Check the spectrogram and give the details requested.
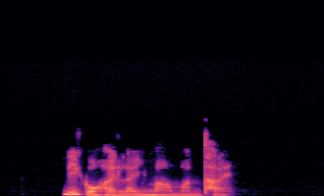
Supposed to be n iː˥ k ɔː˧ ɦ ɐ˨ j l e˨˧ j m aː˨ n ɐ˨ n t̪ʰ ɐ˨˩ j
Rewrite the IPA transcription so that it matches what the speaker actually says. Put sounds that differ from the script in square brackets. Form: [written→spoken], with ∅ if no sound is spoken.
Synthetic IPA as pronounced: n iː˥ k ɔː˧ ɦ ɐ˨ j l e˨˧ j m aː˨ [n→m] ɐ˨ n t̪ʰ ɐ˨˩ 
